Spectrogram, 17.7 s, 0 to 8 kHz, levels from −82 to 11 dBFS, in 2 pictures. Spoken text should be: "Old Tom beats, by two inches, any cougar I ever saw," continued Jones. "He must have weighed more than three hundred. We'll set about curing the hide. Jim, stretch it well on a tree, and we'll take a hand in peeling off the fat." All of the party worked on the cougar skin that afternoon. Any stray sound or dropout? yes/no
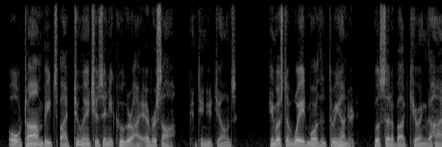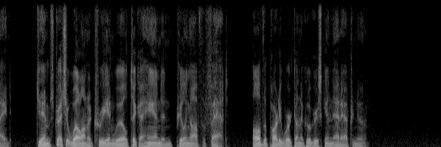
no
